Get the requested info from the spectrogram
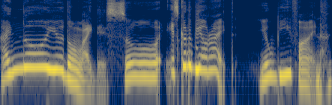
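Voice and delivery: put-on very high, loud, swooping, sing-song European accent. Starting the joke of the week for a reluctant co-host, in a Doofenshmirtz voice. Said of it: "getting that northern European accent in there".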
